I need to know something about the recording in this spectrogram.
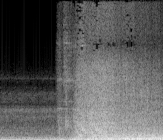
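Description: Wind rushes loudly past a jet as it rolls into a steep turn.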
